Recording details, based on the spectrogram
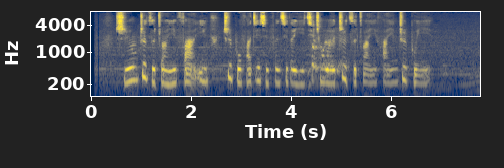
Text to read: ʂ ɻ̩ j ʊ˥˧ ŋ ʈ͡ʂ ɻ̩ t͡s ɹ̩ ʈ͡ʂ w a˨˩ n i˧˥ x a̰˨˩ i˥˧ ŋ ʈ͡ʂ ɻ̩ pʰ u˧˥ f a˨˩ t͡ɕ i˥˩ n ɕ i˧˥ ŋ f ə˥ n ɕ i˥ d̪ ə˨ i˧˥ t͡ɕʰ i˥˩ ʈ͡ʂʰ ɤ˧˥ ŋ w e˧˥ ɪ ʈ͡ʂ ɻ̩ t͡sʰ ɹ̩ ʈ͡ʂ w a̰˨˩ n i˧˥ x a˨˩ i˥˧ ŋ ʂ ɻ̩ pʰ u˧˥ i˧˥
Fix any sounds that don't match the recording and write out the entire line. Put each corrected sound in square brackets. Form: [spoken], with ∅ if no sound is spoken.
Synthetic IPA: ʂ ɻ̩ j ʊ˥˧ ŋ ʈ͡ʂ ɻ̩ t͡s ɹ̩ ʈ͡ʂ w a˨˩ n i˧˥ [f] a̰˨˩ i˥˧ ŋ ʈ͡ʂ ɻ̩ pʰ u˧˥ f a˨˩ t͡ɕ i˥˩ n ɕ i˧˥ ŋ f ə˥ n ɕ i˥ d̪ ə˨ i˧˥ t͡ɕʰ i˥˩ ʈ͡ʂʰ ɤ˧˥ ŋ w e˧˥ ɪ ʈ͡ʂ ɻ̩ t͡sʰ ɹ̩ ʈ͡ʂ w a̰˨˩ n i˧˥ [f] a˨˩ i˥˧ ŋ [ʈ͡ʂ] ɻ̩ pʰ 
